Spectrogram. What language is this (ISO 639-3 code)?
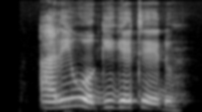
luo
